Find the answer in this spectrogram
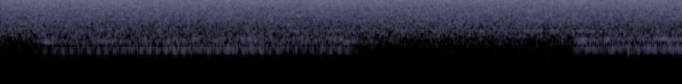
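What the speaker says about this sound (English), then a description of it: "I love the sound of the night train." A distant train rumbles by at night in a Florida swamp under steady broadband noise, its horn-like tones holding for a few seconds, dropping out, then returning near the end.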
